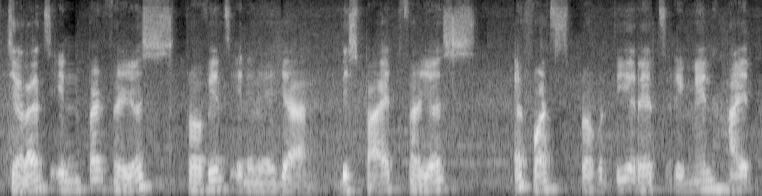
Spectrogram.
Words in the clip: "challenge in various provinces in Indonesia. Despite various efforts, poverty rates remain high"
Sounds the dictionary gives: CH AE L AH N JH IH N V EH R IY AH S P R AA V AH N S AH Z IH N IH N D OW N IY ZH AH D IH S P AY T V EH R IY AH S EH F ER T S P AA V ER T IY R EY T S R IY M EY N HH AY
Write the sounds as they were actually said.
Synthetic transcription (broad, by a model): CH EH L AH N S IH N P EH R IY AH S P R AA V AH N S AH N N D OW N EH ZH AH D IH S P AY T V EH R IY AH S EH F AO T S P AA P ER T IY R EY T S R IY M EY N HH AY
